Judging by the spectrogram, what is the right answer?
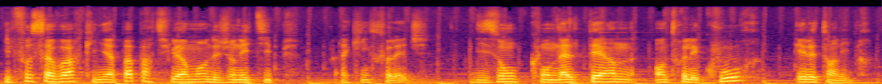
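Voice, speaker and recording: A nineteen-year-old man from West and Central Africa, a business school student giving formal, measured and articulate interview answers. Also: medium pitch, music in the background. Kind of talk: prepared interview answers to camera.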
